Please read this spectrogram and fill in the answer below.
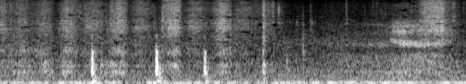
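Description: Hands handling succulent plants with bare roots and soil: a soft rubbing rustle with several light clicks.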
